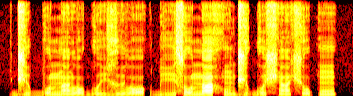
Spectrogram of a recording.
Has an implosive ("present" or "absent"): present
